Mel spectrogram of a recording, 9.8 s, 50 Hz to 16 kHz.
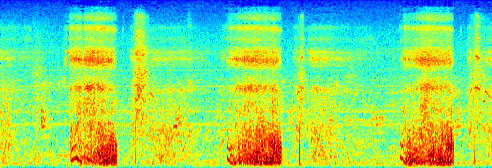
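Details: Regular, rough, fluttering snores on each breath, about 18 a minute, with soft snorts between: a dog snoring in sleep.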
